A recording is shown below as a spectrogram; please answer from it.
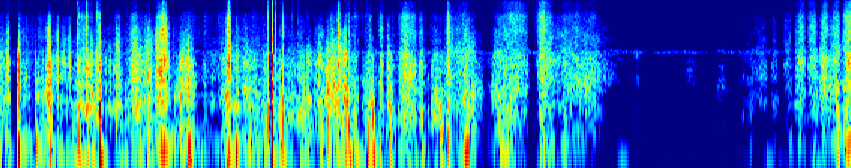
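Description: Gloved fingertips scratch and rub the textured surface of a flat white, hand-sized, solid closed-cell polyethylene foam sheet, held close to a small taped-down microphone. Dense, crackling scrapes and squeaky rubs fill the first six seconds. They drop to near silence with a faint thin tone, then quieter scratching resumes at the end.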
